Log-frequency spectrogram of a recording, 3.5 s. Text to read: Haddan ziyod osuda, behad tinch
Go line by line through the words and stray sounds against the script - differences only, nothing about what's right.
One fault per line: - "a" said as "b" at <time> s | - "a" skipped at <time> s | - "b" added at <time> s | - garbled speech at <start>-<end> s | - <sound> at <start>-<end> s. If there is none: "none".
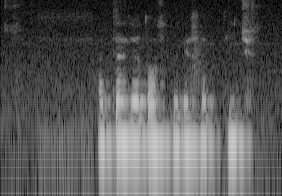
none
